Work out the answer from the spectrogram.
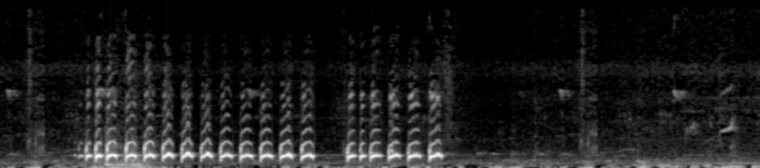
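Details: Local zebra dove in a loud, lively song: rapid series of hooked staccato coo notes, about two to three per second, in two bursts with a short break. A low rumbling murmur continues underneath.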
